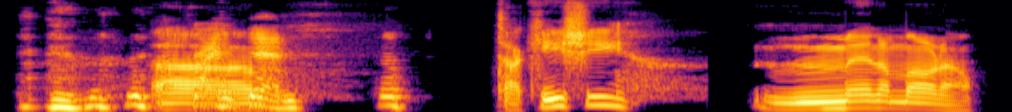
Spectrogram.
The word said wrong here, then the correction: Minamino: Minamino. It's actually Minamino. – Minamino.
